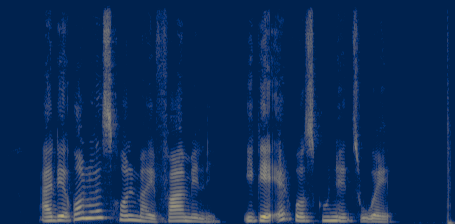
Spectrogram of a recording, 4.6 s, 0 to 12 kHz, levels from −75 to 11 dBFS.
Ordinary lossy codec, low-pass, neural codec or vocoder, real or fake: none; none; codec, 24 kHz, 0.9 kbps, WavTokenizer, small release; fake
